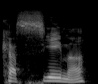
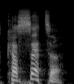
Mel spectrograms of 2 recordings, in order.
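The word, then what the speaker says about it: кассета: Turns out it's cassetta, which makes a lot more sense because it is a kind of a cassette. The M is a T sound in Russian.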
